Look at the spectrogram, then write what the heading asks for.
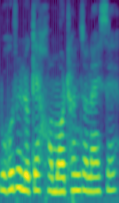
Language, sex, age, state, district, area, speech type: Assamese, female, 18-30, Assam, Biswanath, rural, spontaneous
